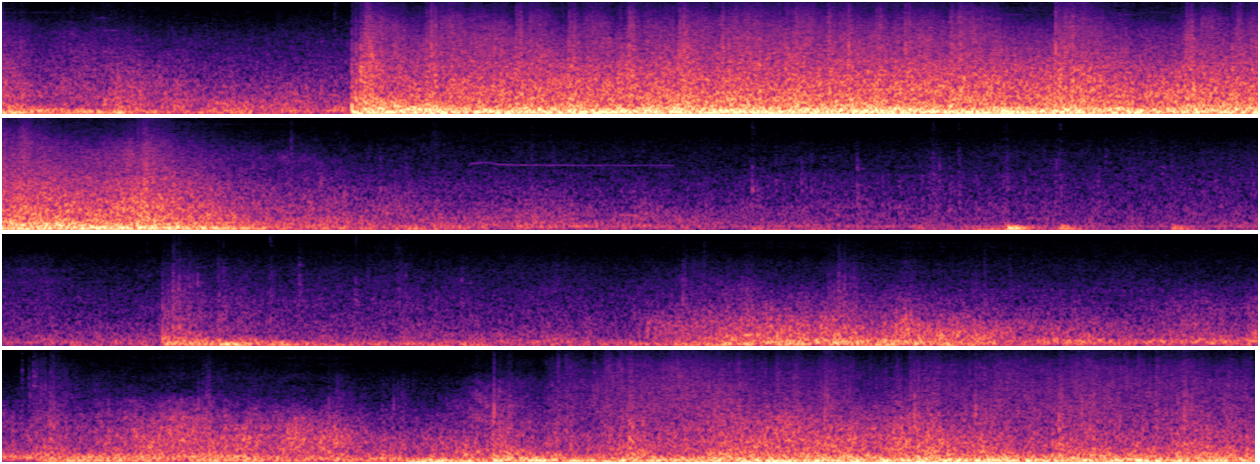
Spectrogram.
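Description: Heavy naval cannon broadside from the Naval Action ship battle game, a loud sustained rumbling barrage of blasts that fades to quieter crackles and distant booms, then swells again into another roaring wave of fire.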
